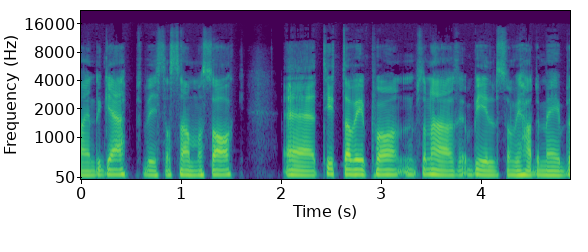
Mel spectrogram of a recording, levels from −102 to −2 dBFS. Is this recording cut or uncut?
uncut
